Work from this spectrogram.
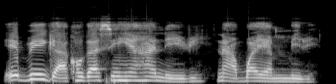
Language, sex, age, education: Igbo, female, 60+, tertiary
